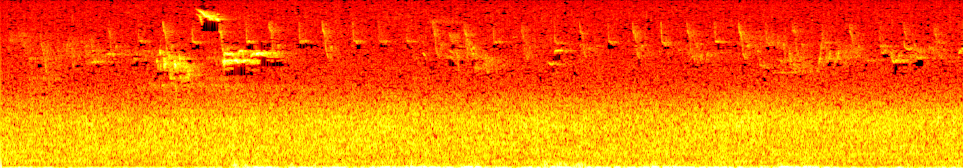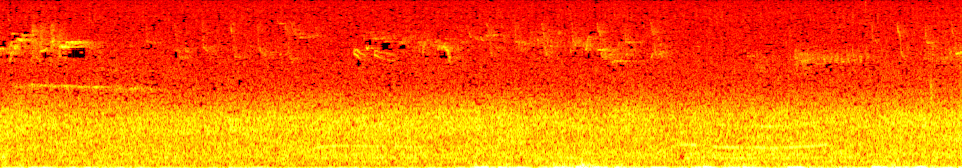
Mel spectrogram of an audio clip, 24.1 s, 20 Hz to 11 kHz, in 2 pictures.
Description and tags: Sk 310308 3 chiffchaff woodpecker
A spring day in late March 2008 at Skipwith Common, Yorkshire, England. The sounds of a chiffchaff, a distant woodpecker, and general woodland sounds including a breeze in the trees.
ambience, atmosphere, bird, bird-song, field-recording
